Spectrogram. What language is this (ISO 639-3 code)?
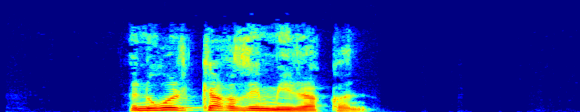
kab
